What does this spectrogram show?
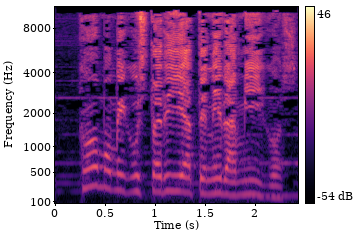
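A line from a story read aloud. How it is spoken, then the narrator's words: Sighing. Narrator (Spanish): suspiraba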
